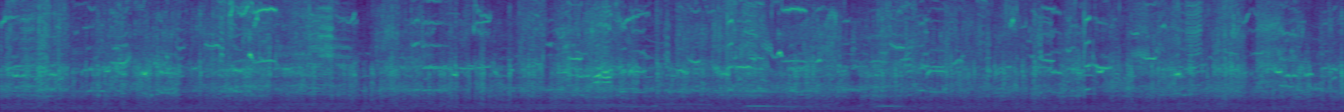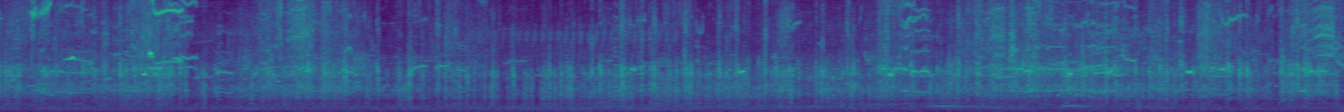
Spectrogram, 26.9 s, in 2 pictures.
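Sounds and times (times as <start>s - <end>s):
common grackle flock squeaky hubbub: 0.0s - 26.8s.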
